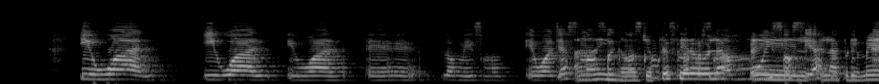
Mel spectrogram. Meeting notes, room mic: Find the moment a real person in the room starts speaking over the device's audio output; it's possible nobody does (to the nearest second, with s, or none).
6 s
